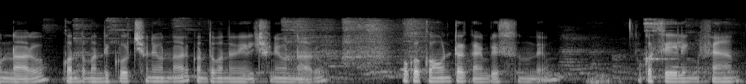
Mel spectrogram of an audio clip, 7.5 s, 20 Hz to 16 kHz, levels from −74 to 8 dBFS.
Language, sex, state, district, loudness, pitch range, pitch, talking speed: Telugu, male, Andhra Pradesh, Manyam, -21 LUFS, 100-110 Hz, 105 Hz, 115 wpm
